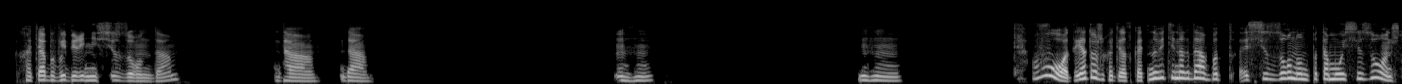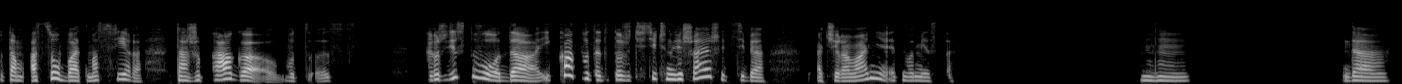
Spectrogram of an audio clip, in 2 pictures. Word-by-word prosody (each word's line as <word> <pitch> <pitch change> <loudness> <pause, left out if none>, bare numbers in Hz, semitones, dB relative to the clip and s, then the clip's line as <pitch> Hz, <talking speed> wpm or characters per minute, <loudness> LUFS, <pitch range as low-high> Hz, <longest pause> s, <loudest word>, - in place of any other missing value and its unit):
Хотя 205 +2 +1
бы 195 - -3
выбери 195 0 0
не 190 -1 +1
сезон, 165 -6 -4
да? 160 +3 -5 1.1
Н-да, 165 -3 -1 0.3
да. 165 -4 -1 2.5
Мгм. 185 +1 -4 2.1
Мгм. 185 -3 -2 1.3
Вот, 375 +7 +5
и - - +3
я 265 - +7
тоже 300 -7 +2
хотела 190 -4 +1
сказать. 175 0 -2
Но 270 - +5
ведь 300 0 +1
иногда 290 0 +5
вот 245 -2 -2 0.3
сезон, 260 +5 +2
он 240 -2 +3
потому 245 0 +3
и - - +1
сезон, 265 -5 0
что - - -13
там 190 -4 0
особая 185 -1 +3
атмосфера. 185 - -4 0.3
Та 190 -1 +1
же 190 +3 -5
Прага, 215 -3 +5
а, - - -9
вот, - - -11 0.2
э, - - -10
с - - -28 0.7
Рождество, 250 - 0
да. 175 -3 +3
И - - -8
как 435 -3 +6
вот 275 -6 -2
это 195 -2 -3
тоже 210 -1 -2
частично 250 +3 -3
лишаешь 270 +8 +1
ведь 215 - -10
себя 175 -5 -4 0.5
очарования 195 - -1
этого 180 0 -8
места? 170 -3 -8 1.9
Мгм. 180 -2 -5 1.5
Н-да. 170 -2 -2
195 Hz, 110 wpm, -24 LUFS, 175-250 Hz, 2.5 s, я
